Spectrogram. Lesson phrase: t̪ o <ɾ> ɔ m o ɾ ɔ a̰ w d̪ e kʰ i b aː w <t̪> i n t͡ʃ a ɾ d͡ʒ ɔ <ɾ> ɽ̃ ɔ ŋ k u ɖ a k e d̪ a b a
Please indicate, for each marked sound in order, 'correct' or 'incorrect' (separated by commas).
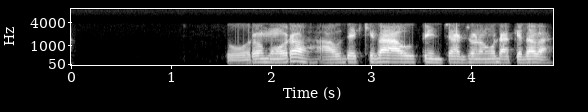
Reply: correct, correct, incorrect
